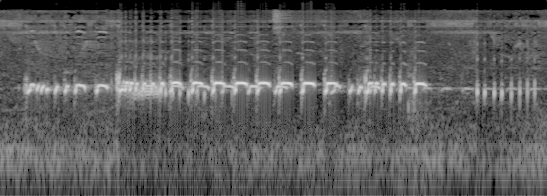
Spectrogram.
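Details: Zebra dove, a female calling to a male, delivering a long continuous string of quick, even coo notes, slowing and softening into a few spaced notes at the end.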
